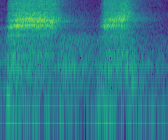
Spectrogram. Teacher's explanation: untuk shin dia nafasnya menyebar ya, udaranya menyebar dan mengalir. Wash ish, kayak kita ngusir ayam.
